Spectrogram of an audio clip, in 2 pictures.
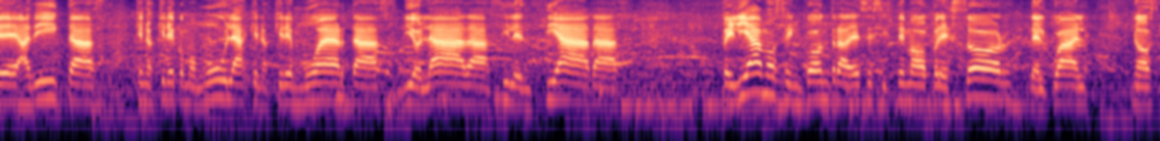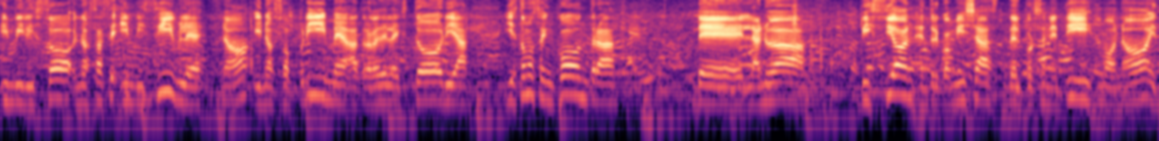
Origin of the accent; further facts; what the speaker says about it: La Matanza, Buenos Aires Province, Argentina; soy abolicionista, transfeminista, matancera, orgullosa del conurbano.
